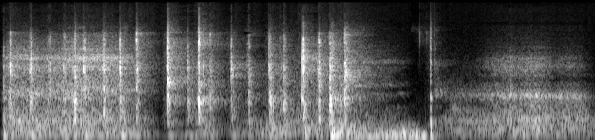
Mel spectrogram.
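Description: Rapid, clicky keystrokes on a computer keyboard, in an irregular burst of typing that trails off into a soft hiss after about two seconds.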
